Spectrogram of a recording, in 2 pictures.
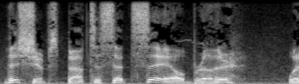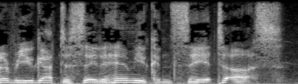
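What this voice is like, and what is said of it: Imitates a wrestler's gravelly voice. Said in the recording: “Suddenly I've morphed into Macho Man Randy Savage.”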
